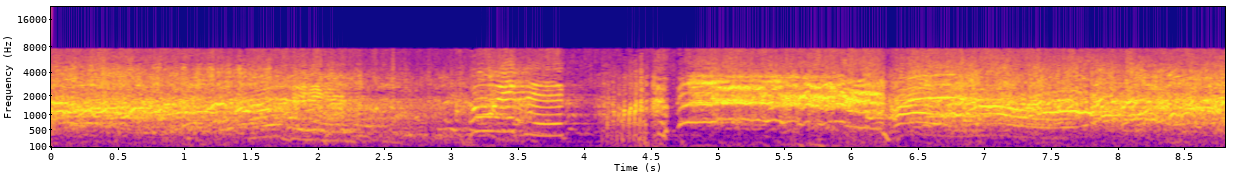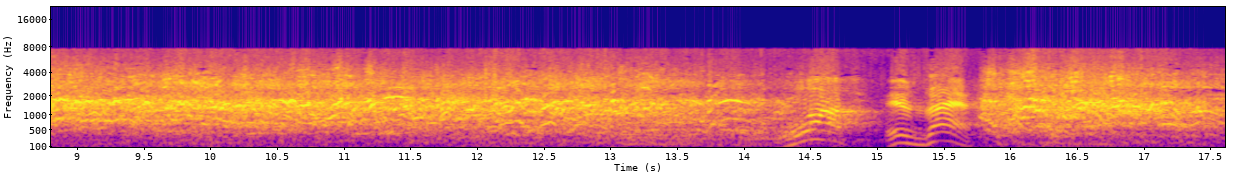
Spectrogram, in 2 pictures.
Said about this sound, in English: It sounded like a horse. That's just what it is, our milkman's horse. You see, the milkman is sick, so the horse is making the rounds alone.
